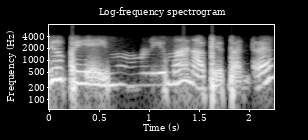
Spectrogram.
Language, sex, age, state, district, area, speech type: Tamil, female, 45-60, Tamil Nadu, Viluppuram, rural, conversation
